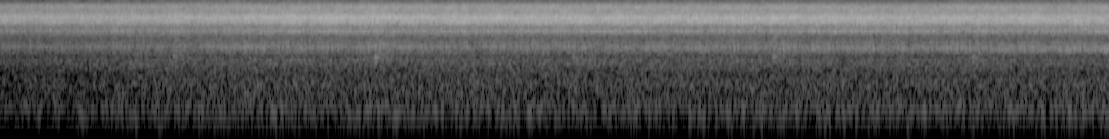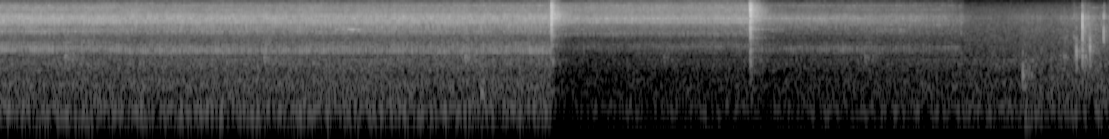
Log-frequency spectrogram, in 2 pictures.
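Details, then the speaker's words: Kodak Retina Reflex III film camera being serviced for a shutter that did not work, self-timer test after reassembly: an even fine whirring for about eight seconds, then crisp shutter clicks; the self-timer runs down smoothly and releases the shutter. "Release the shutter, it's sitting there now, held back by this tab, which will be pulled back by the self timer, allowing the shutter to complete."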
